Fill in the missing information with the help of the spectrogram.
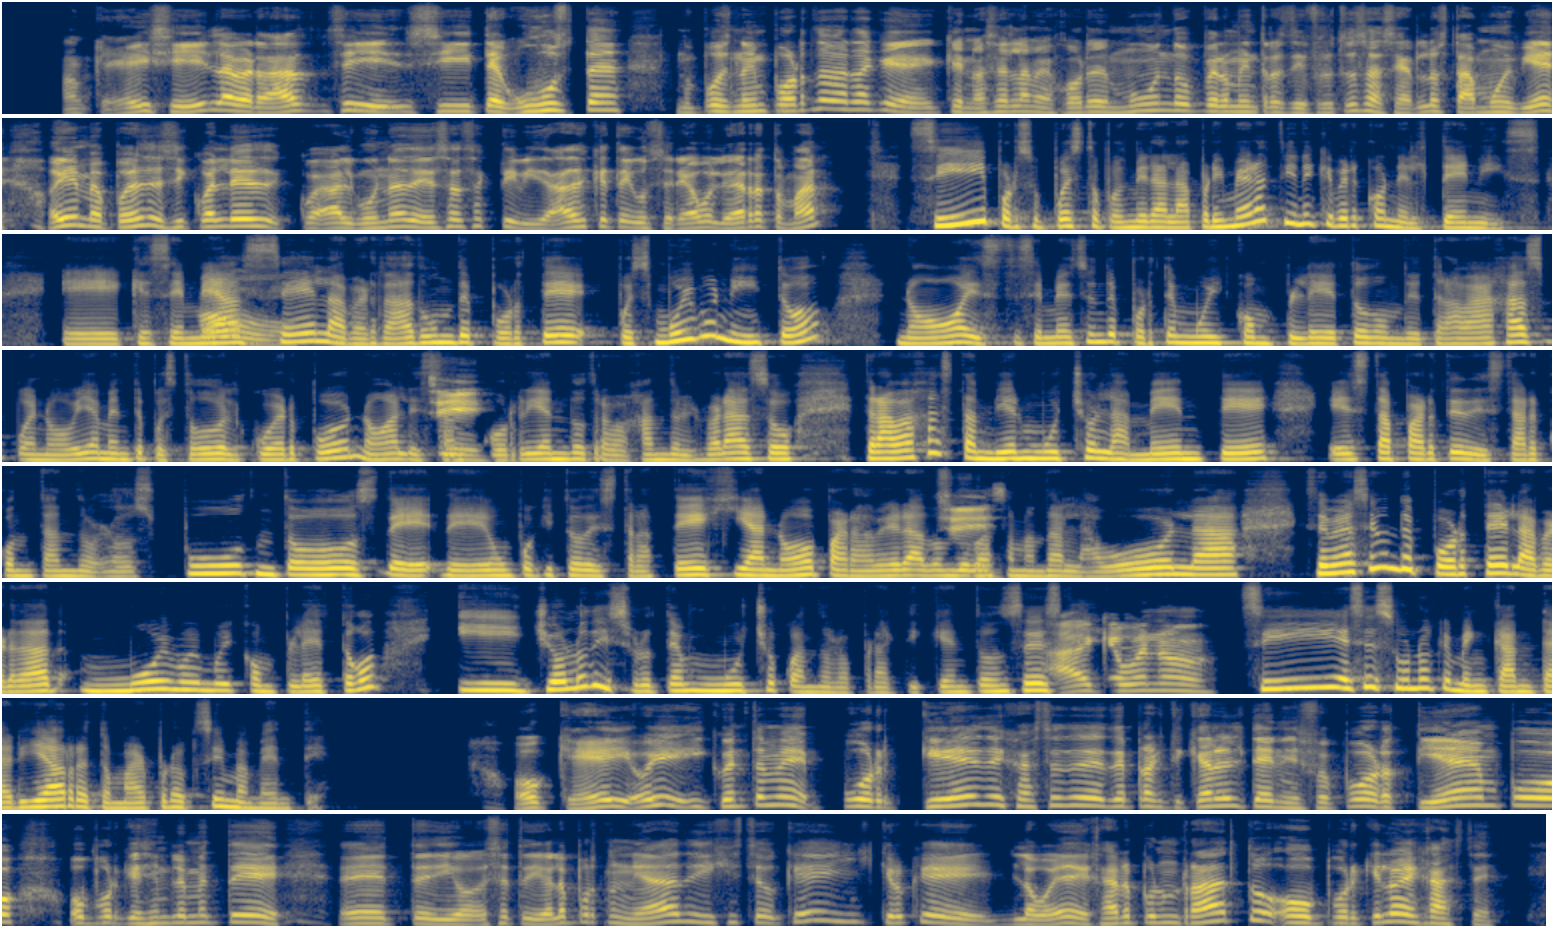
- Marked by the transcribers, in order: tapping
- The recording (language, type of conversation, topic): Spanish, podcast, ¿Qué pasatiempo dejaste y te gustaría retomar?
